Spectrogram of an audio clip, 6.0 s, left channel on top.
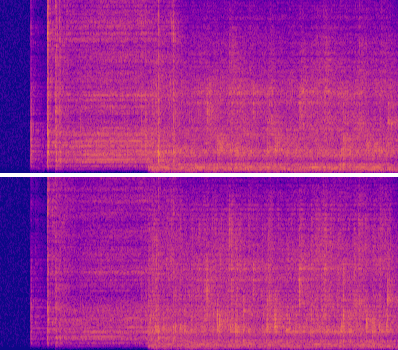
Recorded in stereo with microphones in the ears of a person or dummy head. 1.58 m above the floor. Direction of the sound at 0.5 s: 35° left (ahead or behind).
